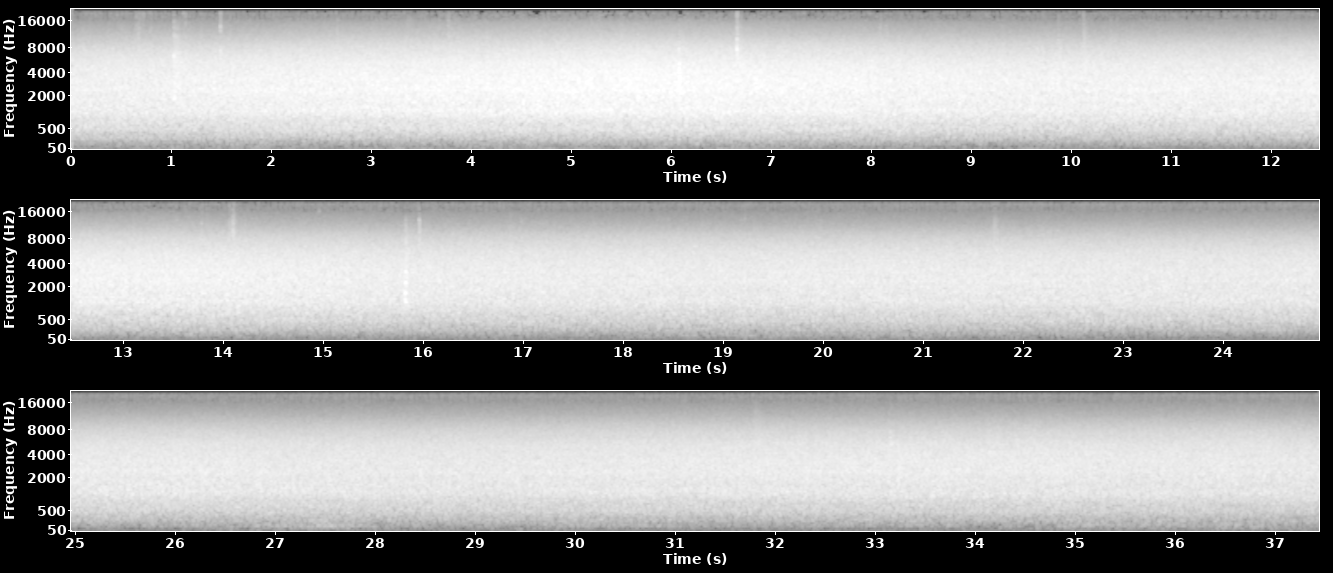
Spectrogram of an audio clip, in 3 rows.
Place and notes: Jordan Road is a gated Forest Service Road in the George Washington National Forest. Recorded half a mile or so past the western gate, on the southern slope just below the road. Tascam DR-05; Manfrotto tabletop tripod; Rycote windscreen. Mics angled upward to catch the rustle of the wind in the canopy. Percussive sound is hickory nuts dropping in the wind.
VA, USA, 13 July 2018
